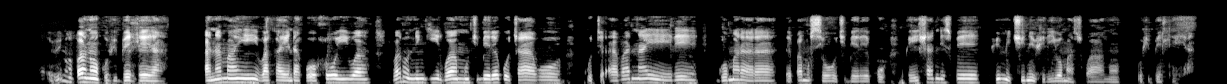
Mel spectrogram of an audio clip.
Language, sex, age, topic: Ndau, female, 36-49, health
